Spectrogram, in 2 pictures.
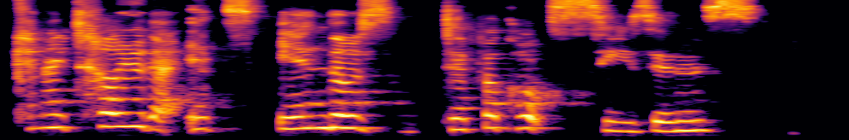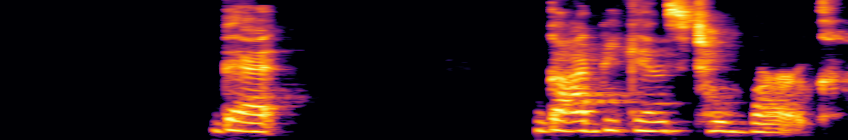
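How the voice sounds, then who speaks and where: A middle-aged woman from Texas speaks as a pastor giving her testimony. Her voice sits high, and she tells the story in an earnest, heartfelt way, often dropping in "you know" as she goes. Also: warm tone, poor audio. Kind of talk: personal testimony in a conversational interview.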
